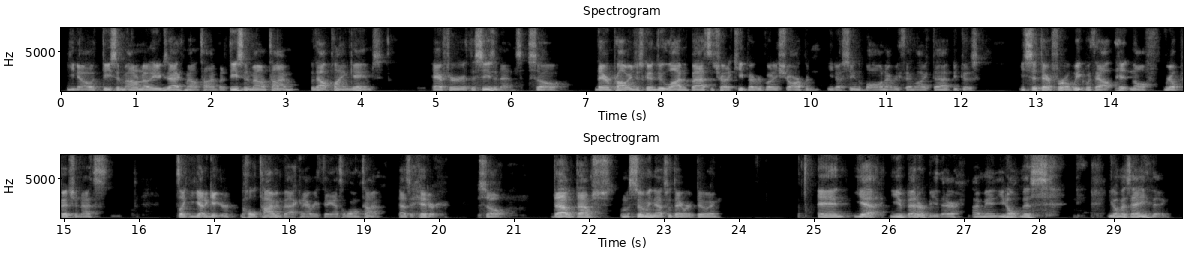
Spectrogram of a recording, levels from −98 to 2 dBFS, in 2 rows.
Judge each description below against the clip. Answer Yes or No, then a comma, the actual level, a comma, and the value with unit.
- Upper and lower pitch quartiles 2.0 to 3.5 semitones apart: Yes, narrow, 2.5 semitones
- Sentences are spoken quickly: Yes, fast, 215 wpm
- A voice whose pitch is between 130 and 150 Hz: No, low, 115 Hz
